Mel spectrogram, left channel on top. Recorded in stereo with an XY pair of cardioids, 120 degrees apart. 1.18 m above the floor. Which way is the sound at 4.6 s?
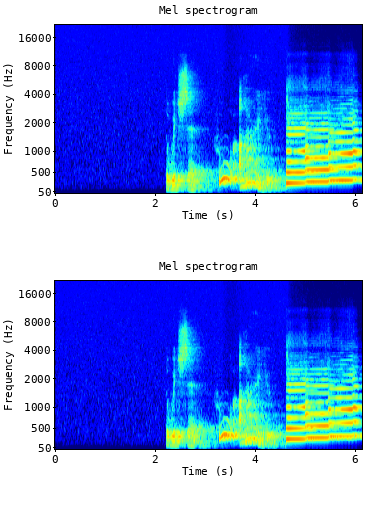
5° left.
